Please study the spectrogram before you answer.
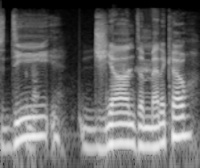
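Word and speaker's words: Di Giandomenico: It's D Gian Dominico. Yan.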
